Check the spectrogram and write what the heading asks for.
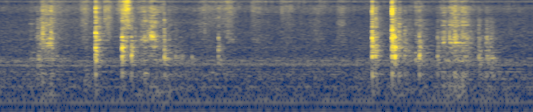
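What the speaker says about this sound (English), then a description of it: "So I've had a little sizzle going on since I put it in." Risotto rice clatters and scrapes in a pan as it is stirred with a metal utensil, sharp clinks punctuating a soft background sizzle.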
